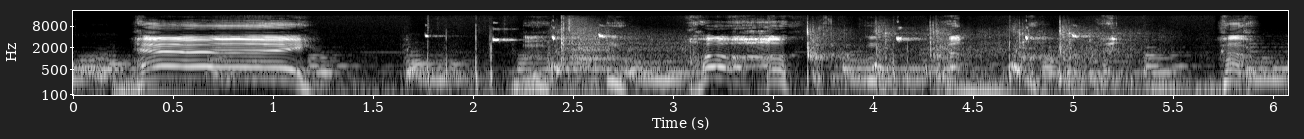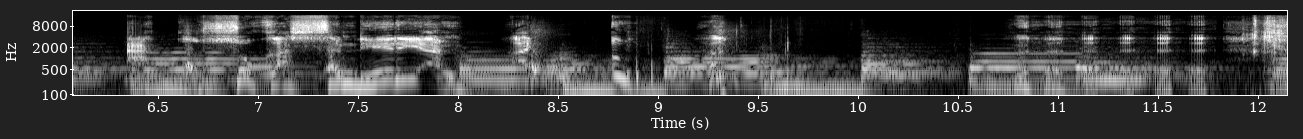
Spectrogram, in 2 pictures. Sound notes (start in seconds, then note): 2.2 chuckles; 3.0 Master Bread grunting; 10.6 Master Bread laughing; 10.7 laughing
